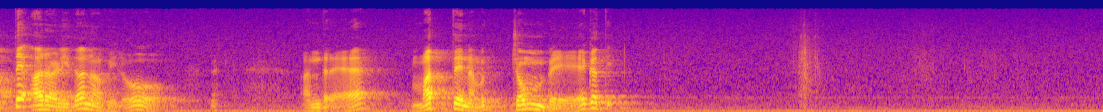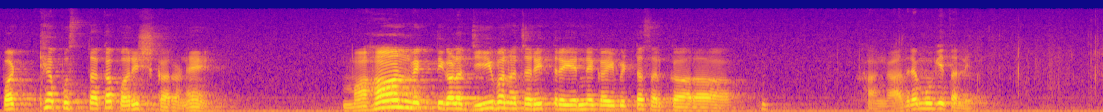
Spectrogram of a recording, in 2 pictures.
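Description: A young man speaks with feeling.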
